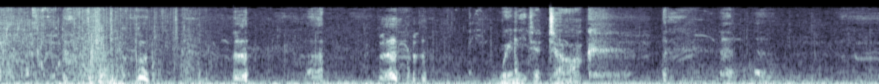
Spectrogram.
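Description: A man speaks gruffly in a low voice.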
